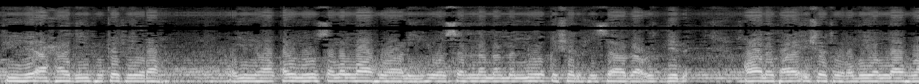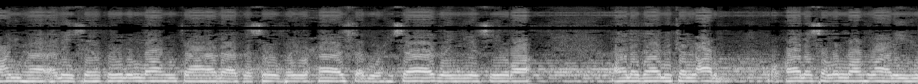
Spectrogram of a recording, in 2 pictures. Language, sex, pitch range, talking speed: Arabic, male, 145-155 Hz, 110 wpm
